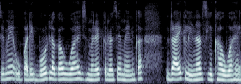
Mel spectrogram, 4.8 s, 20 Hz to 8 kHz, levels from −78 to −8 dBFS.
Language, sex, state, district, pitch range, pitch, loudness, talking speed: Hindi, female, Uttar Pradesh, Varanasi, 185-195 Hz, 190 Hz, -17 LUFS, 225 wpm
